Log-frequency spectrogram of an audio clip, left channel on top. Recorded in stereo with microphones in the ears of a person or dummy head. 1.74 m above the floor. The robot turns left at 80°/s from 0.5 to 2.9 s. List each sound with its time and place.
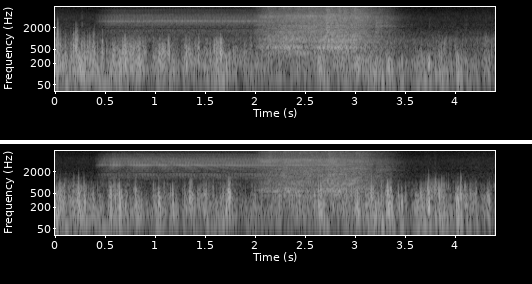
2.0 s a sliding door: 170° left, 4 m; by 3.5 s 95° left, 4 m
